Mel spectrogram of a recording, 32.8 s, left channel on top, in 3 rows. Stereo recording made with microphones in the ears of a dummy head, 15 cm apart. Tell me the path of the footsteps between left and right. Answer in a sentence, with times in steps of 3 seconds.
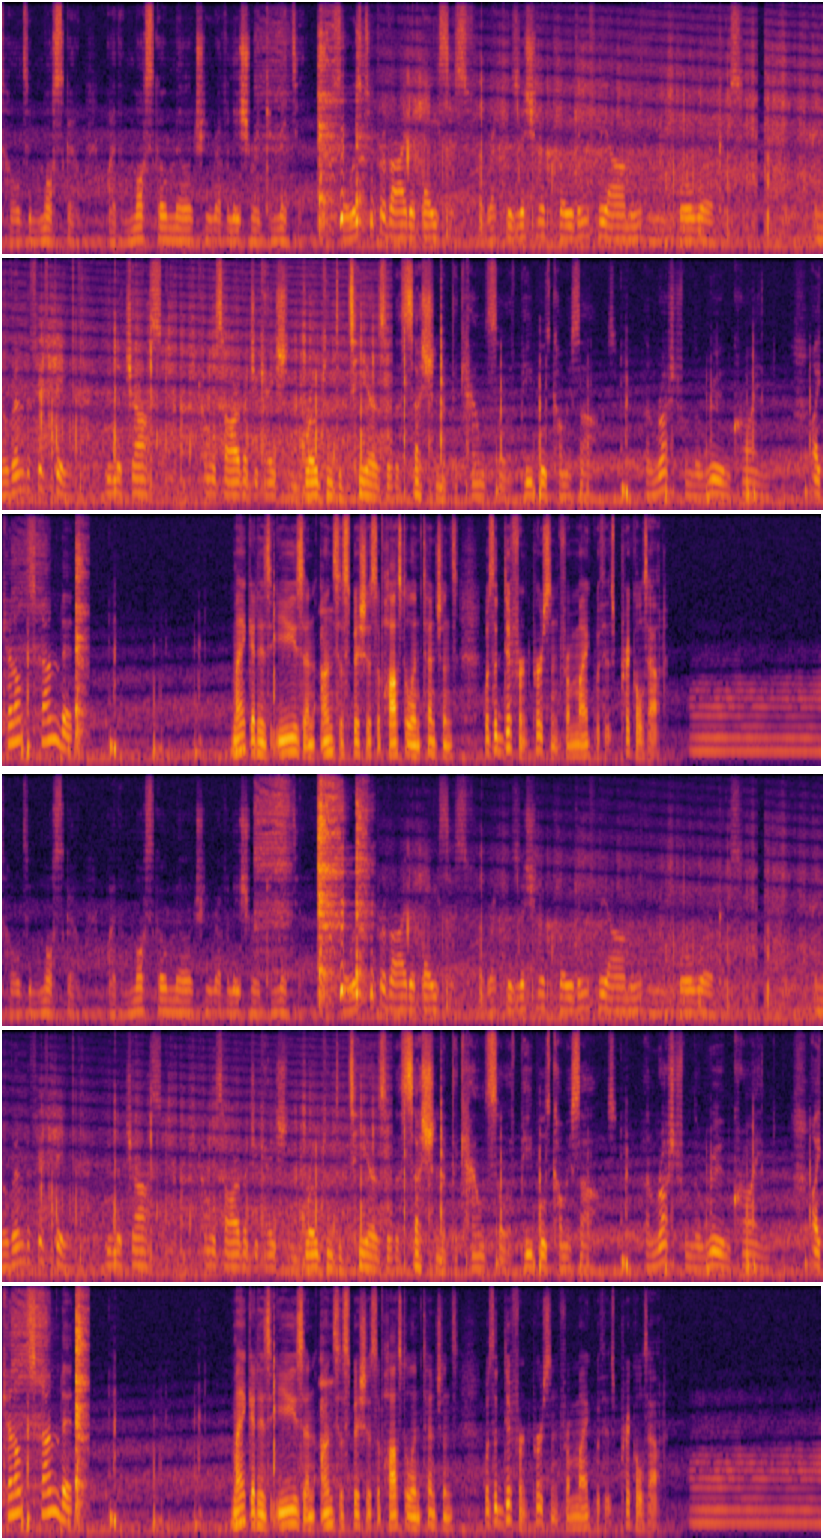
In this clip you hear the footsteps not at all from 0 s, on the left from 3 s, in the centre from 18 s, on the right from 21 s and not at all from 27 s.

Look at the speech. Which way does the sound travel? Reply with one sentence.
You can hear the speech move from left to right and back again.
